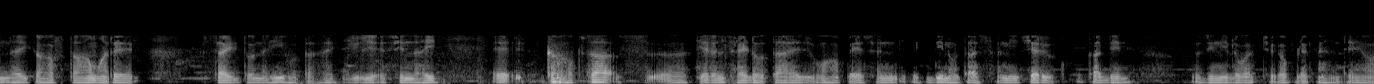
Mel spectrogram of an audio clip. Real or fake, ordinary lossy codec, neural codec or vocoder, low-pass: fake; AAC, 16 kbps; codec, 16 kHz, 8 kbps, FunCodec, trained on Chinese and English, 25 frames a second; 7.2 kHz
